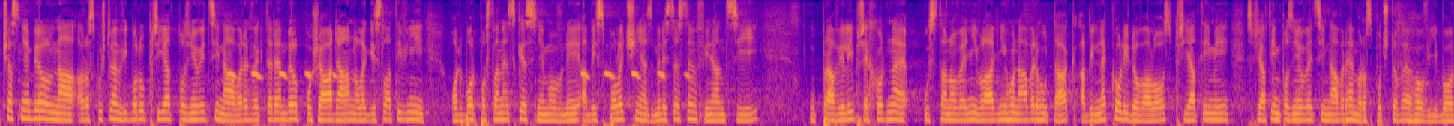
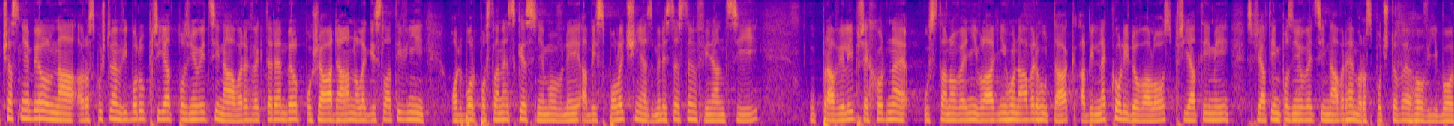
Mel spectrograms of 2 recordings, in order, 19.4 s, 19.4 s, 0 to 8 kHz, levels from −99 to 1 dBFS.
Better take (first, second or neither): second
